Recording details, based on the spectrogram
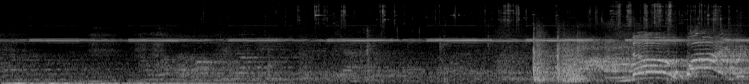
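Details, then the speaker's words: Steady high-pitched alarm tone sounding continuously over voices and room noise, activated by a staff member in a psychiatric unit, in a television drama, not a real patient. "what is with the bloody alarm it's been activated by a member of star"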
